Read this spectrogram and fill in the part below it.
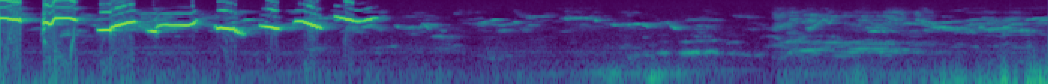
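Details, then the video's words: Oriental magpie-robin in vigorous song: a quick string of loud whistled notes, some swooping up and some down, about eight within two seconds, then faint distant twitters and soft background noise. "SUARA KACER GACOR"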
